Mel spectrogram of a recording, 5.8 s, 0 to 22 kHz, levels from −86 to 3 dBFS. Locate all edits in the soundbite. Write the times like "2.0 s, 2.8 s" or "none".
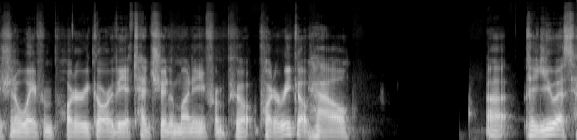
1.7 s, 3.1 s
